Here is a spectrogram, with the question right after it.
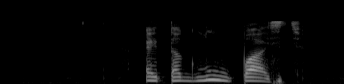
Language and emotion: Russian, neutral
